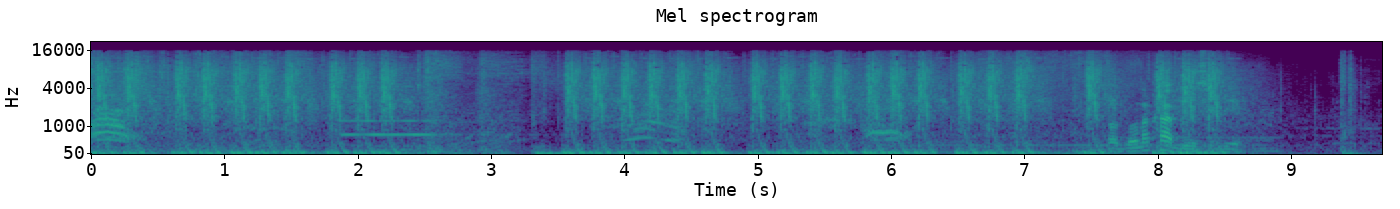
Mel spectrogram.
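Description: A rapid-fire energy gun shoots in fast bursts.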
